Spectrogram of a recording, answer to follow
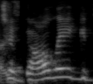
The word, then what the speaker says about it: Tagalog: we've talked about um Tagalog looks like Tagalog when it's spelled and let's face it Tagalog does not sound like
